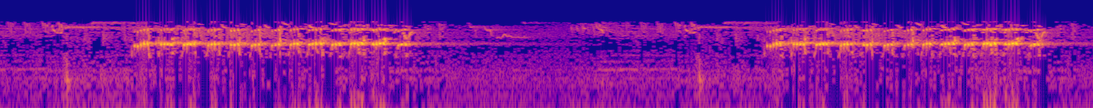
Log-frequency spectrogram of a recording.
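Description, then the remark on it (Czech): A black woodpecker gives its year-round call, uttered when flying off a tree trunk, in two loud bursts, each a rapid run of harsh, high, repeated 'kri' notes lasting about three seconds, with a short pause between them and no talking. “Nápadný je hlas, kterým se datli černí ozývají po celý rok a který vydávají při odletu z kmene stromů.”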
